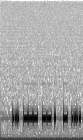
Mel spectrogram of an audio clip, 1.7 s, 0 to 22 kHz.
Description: Morse code, heard as a keyed tone, about 48 wpm, 630 Hz. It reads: SOMETH
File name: archived / CRSnet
